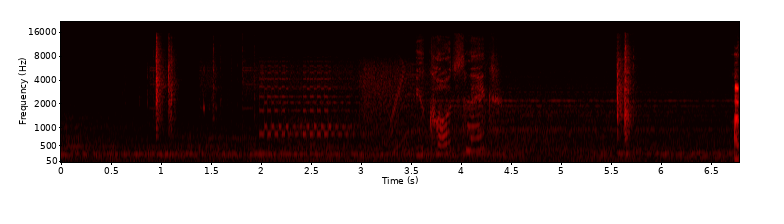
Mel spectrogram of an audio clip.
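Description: Electronic radio beeps and chirps ring out briefly.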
